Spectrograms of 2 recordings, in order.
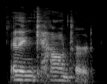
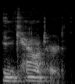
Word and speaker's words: encountered: physical and encountered encountered don't say encounter it's more like in encountered encountered that's because there's no stress on the word encounter on the first syllable so the stress goes with the second syllable and counter encountered okay so here goes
